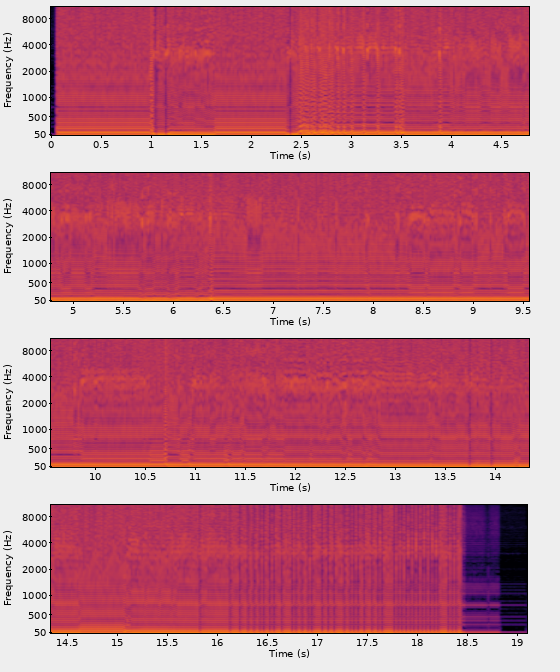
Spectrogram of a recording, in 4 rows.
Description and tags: KEL-NastyDrone5
You know these Electronic Labs for kids & youngsters where one builts electronic circuits in a painting by numbers way by connecting patch-wires to springs on tastelessly colourful boards of components?
I tried and recorded some of the Audio-related Experiments - simple oscillators, siren, etc. from a Maxitronic 30 in One Kit.
I did not denoise them or cut/gate out the background hum which is quite noticable in parts (breaks) because I felt that it was part of the character of the sound. Apply your own noise reduction/noise gate if necessary.
DIY, Soundeffects, Oscillator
